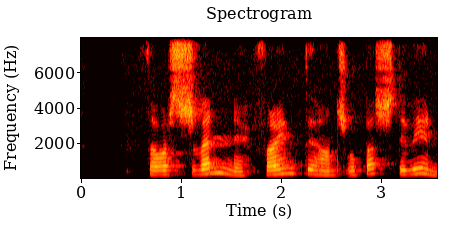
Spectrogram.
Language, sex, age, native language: Icelandic, male, 11, Icelandic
